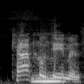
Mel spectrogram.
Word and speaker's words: Cacodemon: It's got a floating, and I never know how to pronounce this, one of the demons. Cacodemon. Cacodemon. Thank you.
